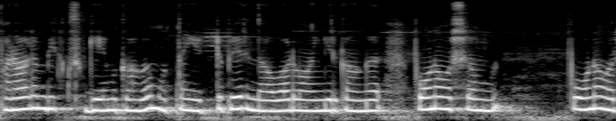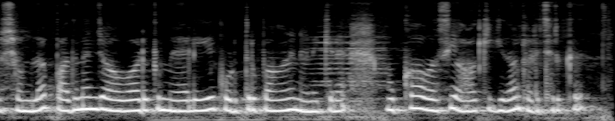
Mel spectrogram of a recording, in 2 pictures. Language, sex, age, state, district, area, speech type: Tamil, female, 18-30, Tamil Nadu, Nilgiris, rural, read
